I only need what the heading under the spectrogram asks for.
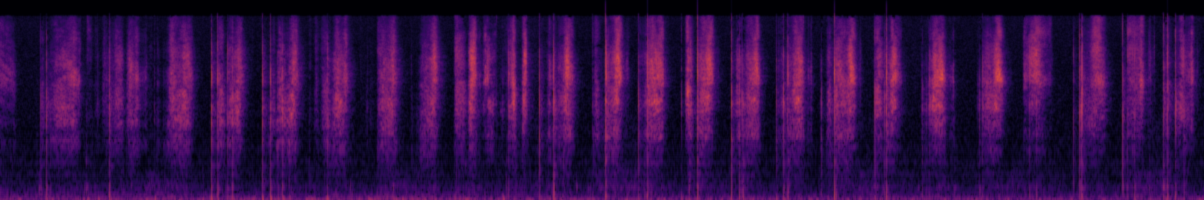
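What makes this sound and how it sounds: Fingernails rub and scratch the maroon cardboard spine of a hardcover paper book, then move to its front cover. The result is a run of dry, bright scratching strokes in uneven bursts, with short quiet gaps between them and little low-end body.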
